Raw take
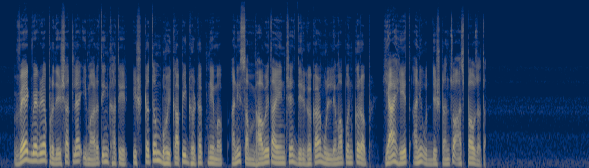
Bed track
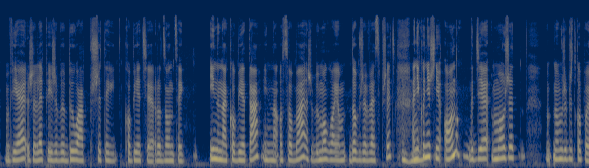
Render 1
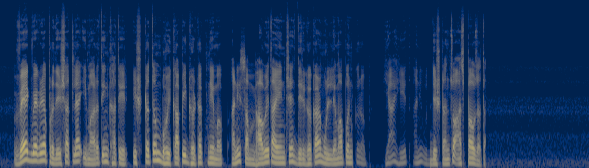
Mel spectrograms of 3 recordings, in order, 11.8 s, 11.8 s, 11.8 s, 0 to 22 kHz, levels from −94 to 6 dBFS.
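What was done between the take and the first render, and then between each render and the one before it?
0:04.66–0:05.19: low-pass filter 4,400 Hz 24 dB per octave
0:07.05–0:08.61: guitar amp tone stack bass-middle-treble 6-0-2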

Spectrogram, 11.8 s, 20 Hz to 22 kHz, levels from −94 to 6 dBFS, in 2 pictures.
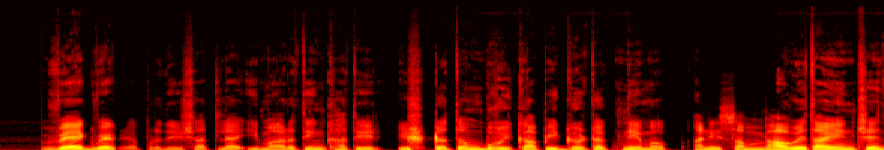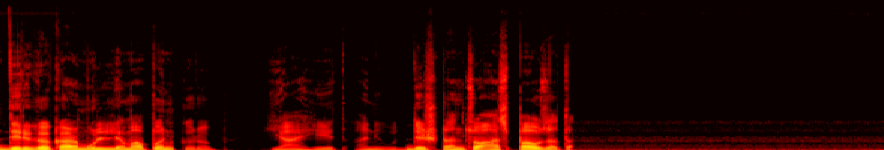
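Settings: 0:00.77–0:02.00: fade in linear
0:02.72–0:04.23: multiband upward and downward compressor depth 100%
0:04.97–0:06.28: clip gain +5 dB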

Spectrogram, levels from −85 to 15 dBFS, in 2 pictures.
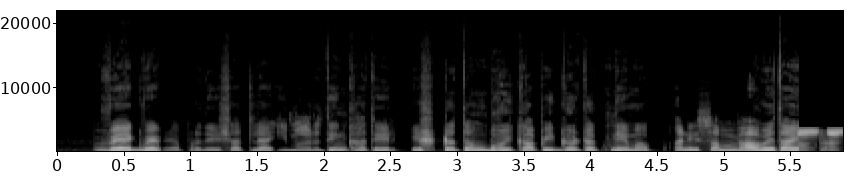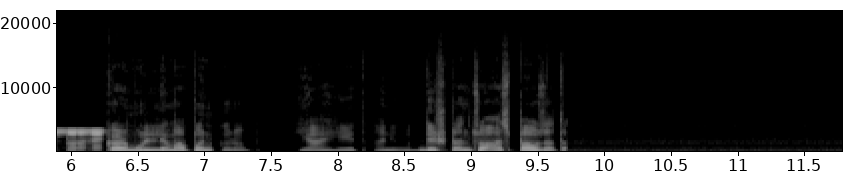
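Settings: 0:01.61–0:02.01: drawn EQ curve 140 Hz 0 dB, 240 Hz −24 dB, 1,300 Hz −14 dB, 2,300 Hz −4 dB, 5,300 Hz +14 dB, 7,700 Hz −10 dB
0:05.56–0:06.27: voice inversion scrambler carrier 3,300 Hz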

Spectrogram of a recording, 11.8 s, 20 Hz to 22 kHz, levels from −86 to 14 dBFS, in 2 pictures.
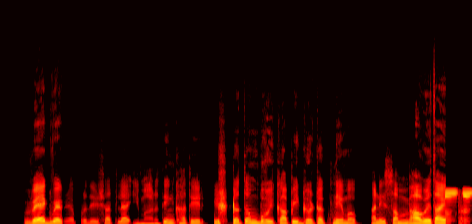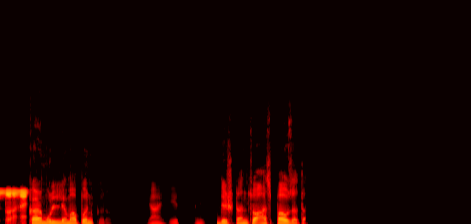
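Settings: noise gate −44 dBFS, range −37 dB
low-pass that shuts in the quiet parts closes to 1,500 Hz, open at −21 dBFS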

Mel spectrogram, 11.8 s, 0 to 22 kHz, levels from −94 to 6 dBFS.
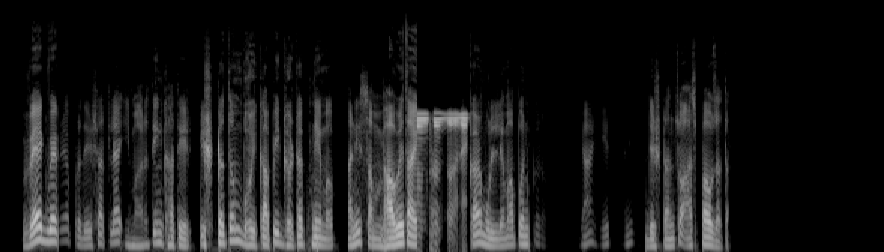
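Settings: two-band tremolo in antiphase 1.7 Hz, depth 50%, crossover 1,300 Hz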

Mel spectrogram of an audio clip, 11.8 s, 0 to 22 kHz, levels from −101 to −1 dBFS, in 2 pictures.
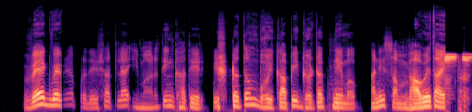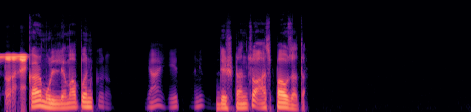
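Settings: level +8 dB
brickwall limiter −3 dBFS, peak gain reduction 1 dB

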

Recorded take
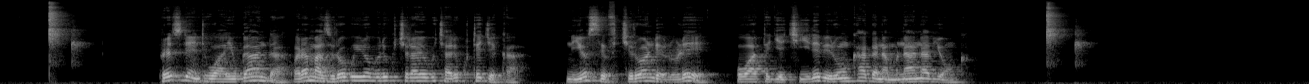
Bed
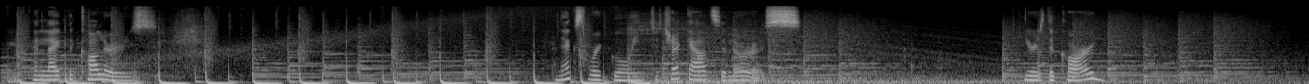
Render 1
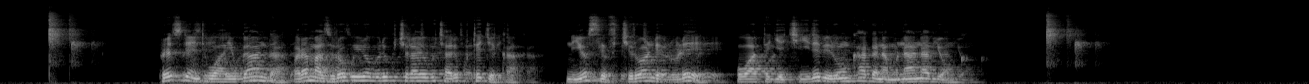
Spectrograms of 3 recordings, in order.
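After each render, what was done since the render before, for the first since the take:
high-frequency loss of the air 100 metres
single-tap delay 200 ms −14.5 dB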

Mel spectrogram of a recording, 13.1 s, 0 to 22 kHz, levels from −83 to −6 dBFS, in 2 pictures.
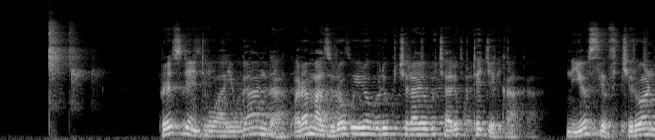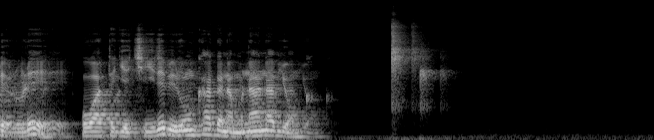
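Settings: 0:01.95–0:02.62: downward compressor, threshold −23 dBFS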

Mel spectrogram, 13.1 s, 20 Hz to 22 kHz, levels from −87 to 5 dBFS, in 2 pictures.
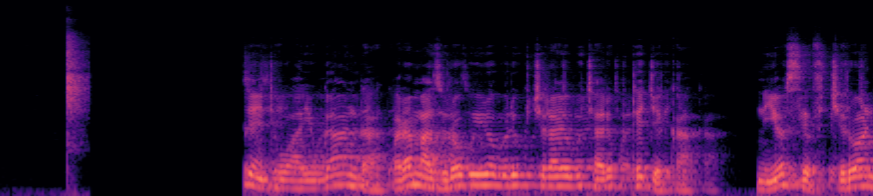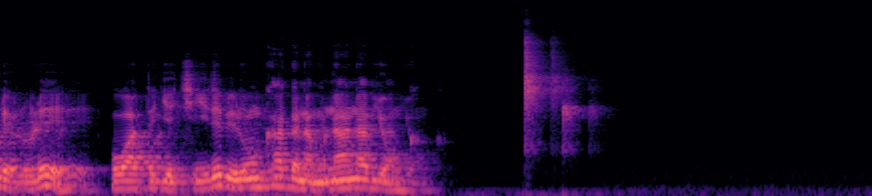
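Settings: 0:00.67–0:01.82: silence
0:06.50–0:08.52: high-frequency loss of the air 160 metres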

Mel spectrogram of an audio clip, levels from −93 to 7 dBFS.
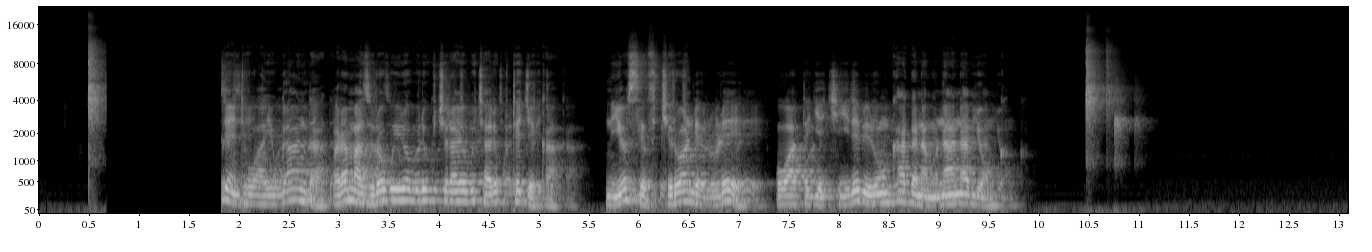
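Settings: no processing that can be heard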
